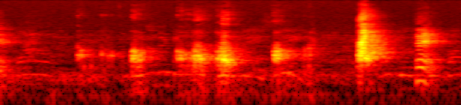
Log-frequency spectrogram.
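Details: Jealous one-year-old female French Bulldog barking at a French bulldog cookie jar; uneven short barks and yips, a louder sharp bark near the end, mixed with a person talking.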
